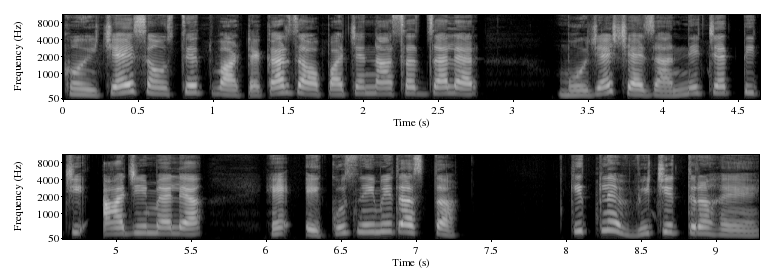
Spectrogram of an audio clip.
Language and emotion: Goan Konkani, disgusted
